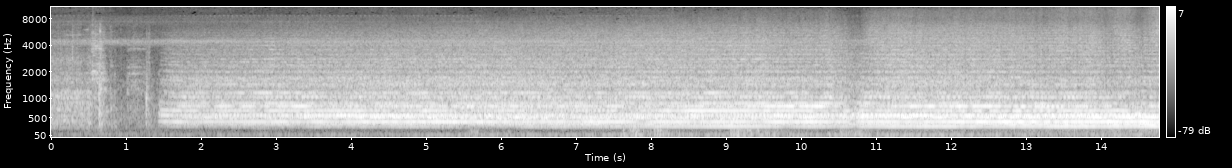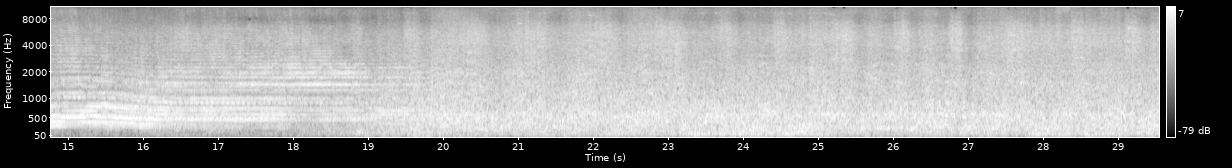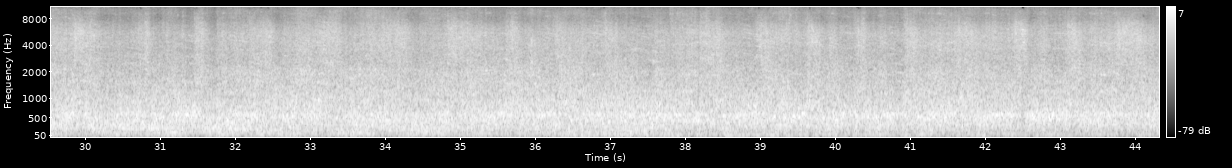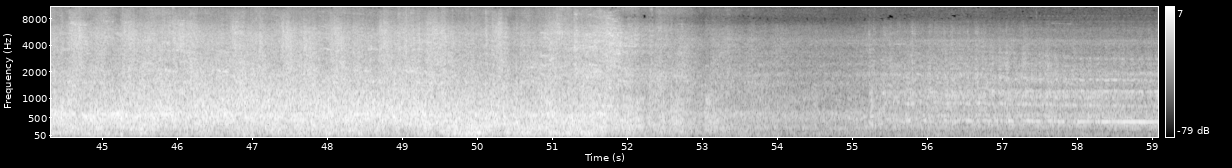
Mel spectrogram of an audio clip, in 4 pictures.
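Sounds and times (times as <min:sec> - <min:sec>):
locomotive air horn: 0:01.4 - 0:19.8, 0:56.2 - 0:59.0
train wheels clacking on rails: 0:14.8 - 0:53.9, 0:55.2 - 0:59.0.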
